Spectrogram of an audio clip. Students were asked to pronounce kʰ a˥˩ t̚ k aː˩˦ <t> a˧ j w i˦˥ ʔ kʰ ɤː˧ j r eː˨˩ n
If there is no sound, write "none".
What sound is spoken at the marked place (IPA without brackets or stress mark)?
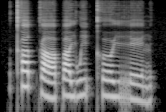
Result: p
